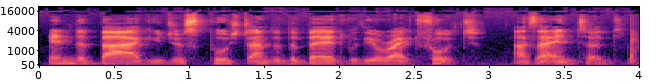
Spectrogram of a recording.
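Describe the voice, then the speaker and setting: A man with a British accent playing a stern, patronizing, quietly threatening teacher in a radio drama. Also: medium pitch, little pitch movement, lightly acted. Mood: probing, suspicious. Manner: measured, probing, patronizing.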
